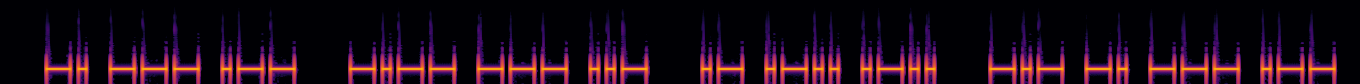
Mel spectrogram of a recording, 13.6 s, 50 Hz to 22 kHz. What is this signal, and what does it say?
Morse code, heard as a keyed tone, about 14 wpm, 700 Hz. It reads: NOW YOU ALL KNOW
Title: Sentences from Top 1200 Words 15wpm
